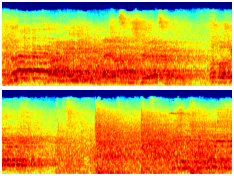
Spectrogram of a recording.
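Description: Men's voices call out and talk in an echoing hall.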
